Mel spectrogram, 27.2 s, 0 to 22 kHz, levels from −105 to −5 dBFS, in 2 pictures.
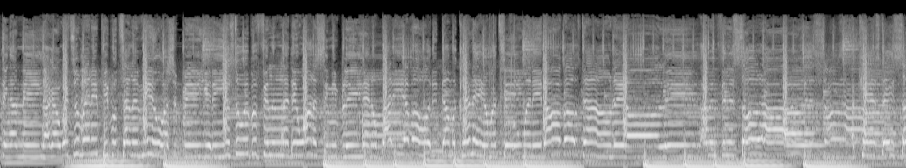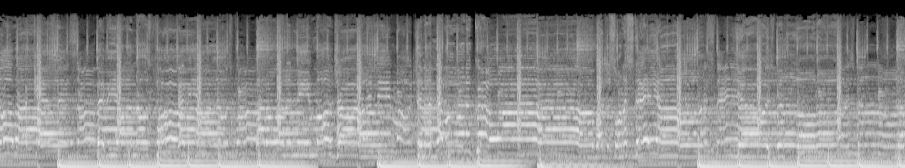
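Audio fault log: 3.40 to 3.49 s and 7.34 to 7.71 s, loose connector crackle: two irregular bursts of scratchy crackle, the first a brief flicker of about 90 ms and the second a longer stretch of roughly 0.37 s. A worn or dirty contact is making and breaking as it shifts, chopping the signal on and off many times within each burst. Any DC sitting on the line turns each break into a small pop, which is why the bursts sound rough and uneven.
19.96 to 20.04 s, chunks out of order: a short jumbled moment, lasting about 80 ms. A 20 ms chunk of audio arrived or was written late and plays three chunks after its proper place, behind the material that should have followed it. Nothing is missing, but the sequence is scrambled, with three hard joins where the mismatched pieces meet.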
